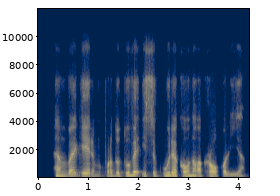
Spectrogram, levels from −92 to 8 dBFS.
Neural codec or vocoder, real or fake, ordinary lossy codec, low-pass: codec, 16 kHz, 0.9 kbps, LongCat-Audio-Codec; fake; Opus, 24 kbps; 7.2 kHz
